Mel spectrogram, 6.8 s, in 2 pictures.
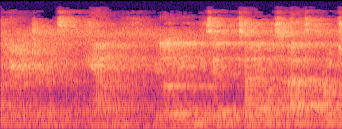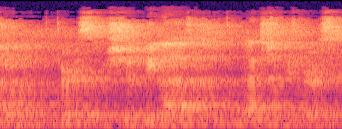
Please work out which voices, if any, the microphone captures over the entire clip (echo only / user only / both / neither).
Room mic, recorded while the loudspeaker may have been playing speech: echo only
